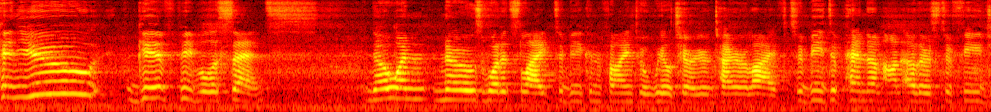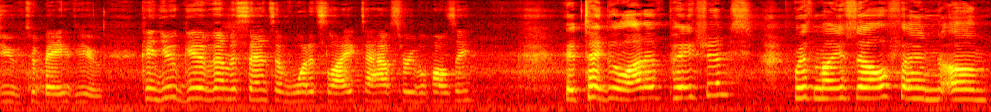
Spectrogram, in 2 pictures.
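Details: Adult female speakers, interview; ordinary speech.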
